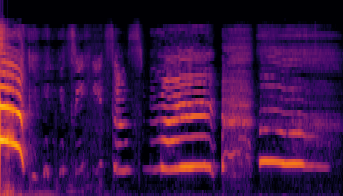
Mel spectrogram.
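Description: A voice: a loud excited exclamation falling in pitch, then two long, high-pitched, drawn-out vocal cries, about two seconds and three and a half seconds in.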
